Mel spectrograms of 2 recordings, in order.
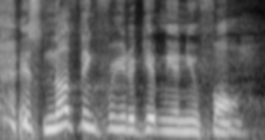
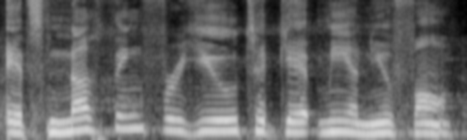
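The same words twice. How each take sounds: First: Brisk retold teen complaint; quick, casual dismissal. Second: Measured, lower disbelieving echo; slow, incredulous repeat. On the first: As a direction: toss the whole line off quickly. Retold son's quick remark, then repeated. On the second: Retold or imitated. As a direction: spell it out slowly, word by word.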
